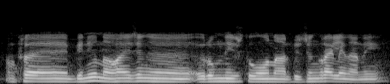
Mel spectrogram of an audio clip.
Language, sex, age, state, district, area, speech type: Bodo, male, 18-30, Assam, Udalguri, urban, spontaneous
